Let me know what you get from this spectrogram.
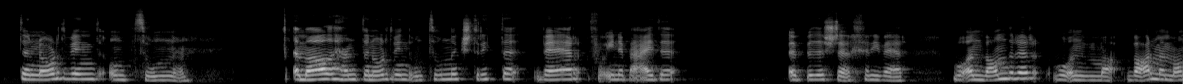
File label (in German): Nordwind Dialekt, intonation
